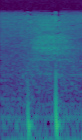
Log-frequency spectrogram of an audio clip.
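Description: Two short, flat, low thuds from finger percussion over the left flank, with no hollow ring: normal splenic dullness.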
